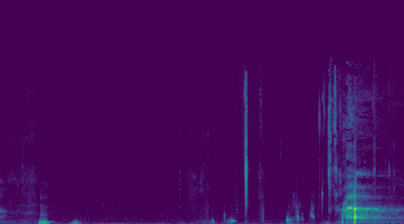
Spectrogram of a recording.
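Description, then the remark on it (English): Someone drinks water: a couple of soft gulps, a pause, a few small wet mouth clicks, then a louder, splashy slurp near the end. “Yummy water. Should probably put some flavoring in that.”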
